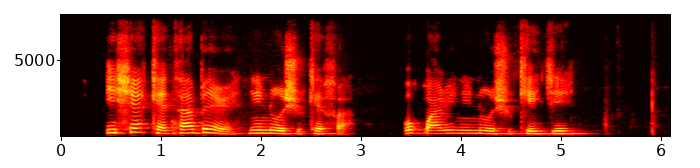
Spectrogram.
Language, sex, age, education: Yoruba, female, 30-45, tertiary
